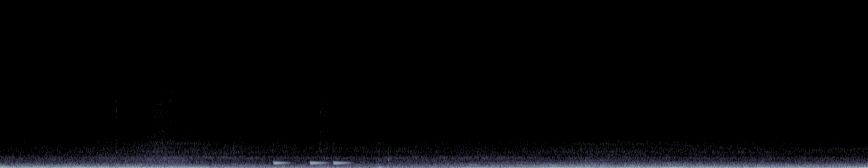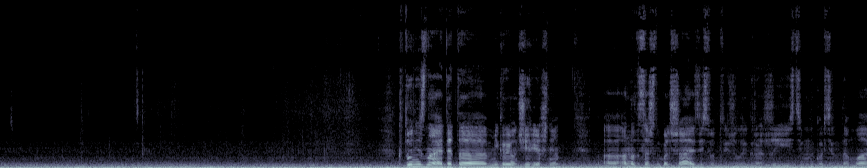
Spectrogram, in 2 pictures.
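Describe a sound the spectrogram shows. A car engine rumbles steadily while driving slowly.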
